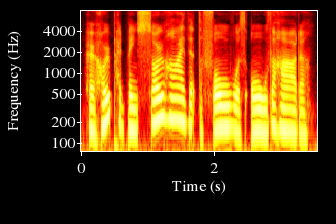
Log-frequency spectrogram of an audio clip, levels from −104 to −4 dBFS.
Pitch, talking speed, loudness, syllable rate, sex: 170 Hz, 220 wpm, -16 LUFS, 4.3 syllables/s, female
